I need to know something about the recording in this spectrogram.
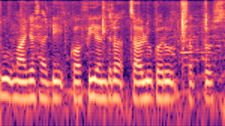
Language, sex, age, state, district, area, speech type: Marathi, male, 18-30, Maharashtra, Thane, urban, read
